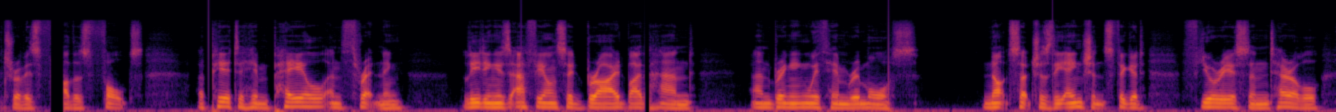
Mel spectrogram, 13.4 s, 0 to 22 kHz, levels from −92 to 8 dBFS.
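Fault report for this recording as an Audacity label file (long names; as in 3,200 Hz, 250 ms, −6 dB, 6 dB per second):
0.500000	0.640000	drop-out 135 ms
2.080000	2.080000	click −15 dBFS
5.200000	5.210000	drop-out 6.9 ms
6.440000	6.490000	drop-out 53 ms
8.880000	8.880000	click −14 dBFS
10.520000	10.520000	click −17 dBFS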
